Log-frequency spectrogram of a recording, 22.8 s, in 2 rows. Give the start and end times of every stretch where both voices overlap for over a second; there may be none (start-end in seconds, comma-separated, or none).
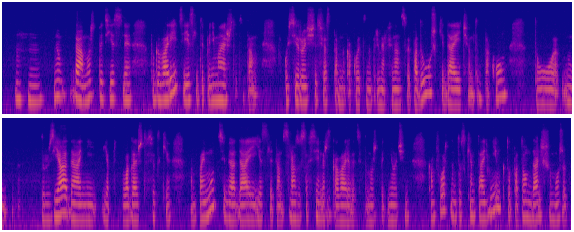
none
